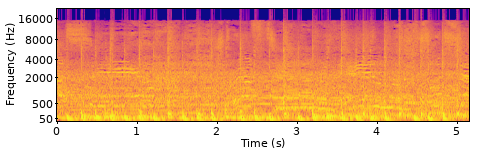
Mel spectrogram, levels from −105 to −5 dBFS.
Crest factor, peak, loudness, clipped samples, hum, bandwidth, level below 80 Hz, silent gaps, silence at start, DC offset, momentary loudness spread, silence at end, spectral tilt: 8 dB; 0 dBFS; -8 LUFS; 0.8%; none; 16 kHz; -16 dBFS; none; 0 s; under 0.1%; 2 LU; 0 s; -4 dB/octave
